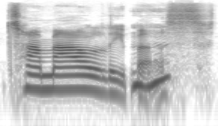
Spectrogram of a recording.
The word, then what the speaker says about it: Tamaulipas: Tamaulipas.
